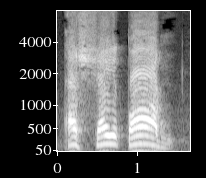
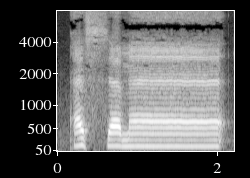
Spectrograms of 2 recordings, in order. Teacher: لاحظوا كيف رققنا الألف، لأن الميم قبلها حرف استيفال، حرف مرقق · Shown in: second take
